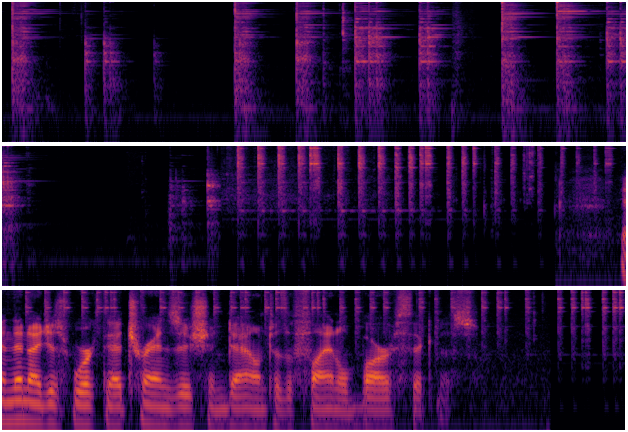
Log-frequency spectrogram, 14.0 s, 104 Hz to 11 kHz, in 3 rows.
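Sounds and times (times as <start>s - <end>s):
hammer blows on anvil: 8.8s - 13.5s.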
